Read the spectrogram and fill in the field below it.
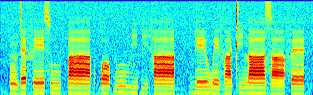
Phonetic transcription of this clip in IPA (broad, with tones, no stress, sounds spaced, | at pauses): ũ˨ d ɛ˦ f eː˦ s uː˦ k͡p aː˦ | ɓ ɔ˨ ɓ uː˦ β i˦ ɓ i˨ h aː˦ | ɡ͡b eː˦ w e˨ v a˨ kʼ i˦ n aː˦ z aː˨ f ɛ˦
